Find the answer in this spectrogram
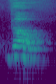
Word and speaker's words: though: All right, to continue, I forgot to say, in these 4 words, we do not pronounce the letters GH. So they are silent.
